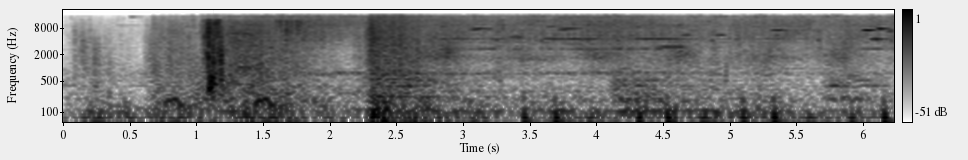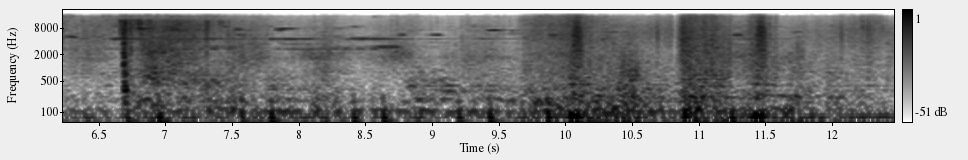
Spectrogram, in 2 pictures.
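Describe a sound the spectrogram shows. A fiery blast bursts and roars with crackling sparks.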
